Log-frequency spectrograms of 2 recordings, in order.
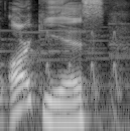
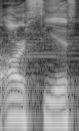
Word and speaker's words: Arceus: I think this Pokemon, as you guys might have figured out by now, works similarly to Arceus, or Arceus, depending on how you like to pronounce it.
